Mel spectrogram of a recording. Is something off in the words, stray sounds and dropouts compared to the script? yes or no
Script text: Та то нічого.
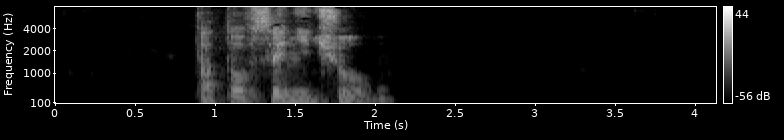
yes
